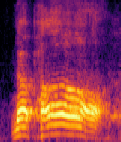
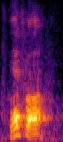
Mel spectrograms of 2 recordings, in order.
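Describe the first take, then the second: First: "Nepal" with a long, open "paaal"; playful pronunciation. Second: Said in the usual way. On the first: Shown as a demonstration. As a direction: stretch the second syllable of "Nepal", pitched higher. Repeats the name, drawn out differently.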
